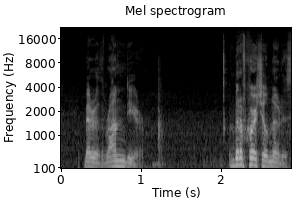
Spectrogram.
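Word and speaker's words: Mithrandir: The I of course I'm saying it's not Mithrand Mithrander. Yeah, of course that's somebody else. It's not meander. Um, the I is pronounced like E. Mithrand, Meer Randir, Meth Randir.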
